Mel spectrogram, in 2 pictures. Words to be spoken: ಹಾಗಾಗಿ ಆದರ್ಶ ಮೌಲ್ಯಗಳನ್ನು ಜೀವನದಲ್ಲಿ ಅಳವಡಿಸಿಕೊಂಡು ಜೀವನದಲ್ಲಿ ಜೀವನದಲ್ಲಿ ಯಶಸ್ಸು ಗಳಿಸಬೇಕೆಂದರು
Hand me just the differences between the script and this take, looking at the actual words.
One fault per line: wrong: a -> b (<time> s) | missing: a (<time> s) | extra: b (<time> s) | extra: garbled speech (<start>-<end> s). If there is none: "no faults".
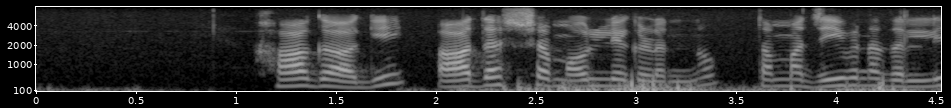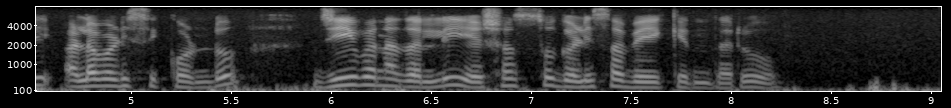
extra: ತಮ್ಮ (3.6 s)
missing: ಜೀವನದಲ್ಲಿ (6.7 s)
